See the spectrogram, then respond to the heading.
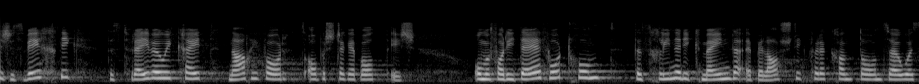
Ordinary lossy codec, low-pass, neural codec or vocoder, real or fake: none; 7.2 kHz; none; real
